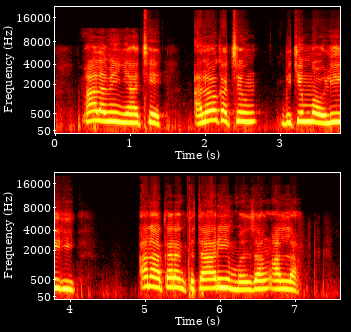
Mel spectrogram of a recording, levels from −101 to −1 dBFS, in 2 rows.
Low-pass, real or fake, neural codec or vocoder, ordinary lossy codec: 19.8 kHz; real; none; Opus, 24 kbps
